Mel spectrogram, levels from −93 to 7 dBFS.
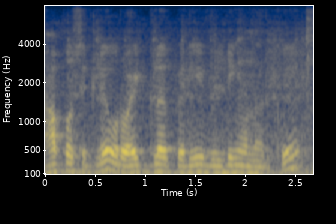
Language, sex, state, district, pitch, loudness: Tamil, male, Tamil Nadu, Namakkal, 125 Hz, -17 LUFS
